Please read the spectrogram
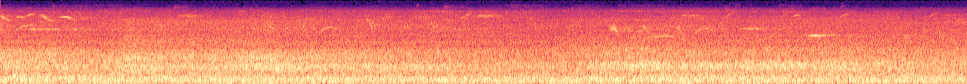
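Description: Steady outdoor rumble that holds level throughout, with small birds chirping high above it.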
